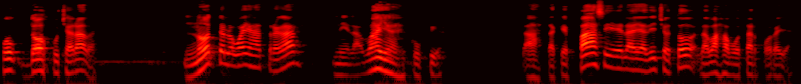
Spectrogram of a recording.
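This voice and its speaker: A man voicing a gentle older pastor who calmly gives advice to a woman. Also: mid-range voice, measured pace. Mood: advising. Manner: calm, instructive.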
